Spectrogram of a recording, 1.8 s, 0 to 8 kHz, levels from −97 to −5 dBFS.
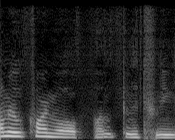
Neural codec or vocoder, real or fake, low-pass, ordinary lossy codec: codec, 16 kHz, 0.5 kbps, FreqCodec, larger model; fake; none; none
